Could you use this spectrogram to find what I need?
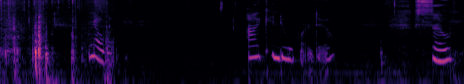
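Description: A young girl talks with animation, close up.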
